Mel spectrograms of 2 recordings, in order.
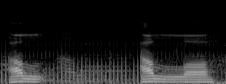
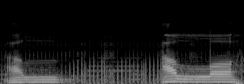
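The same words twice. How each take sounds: Both takes have the same delivery.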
